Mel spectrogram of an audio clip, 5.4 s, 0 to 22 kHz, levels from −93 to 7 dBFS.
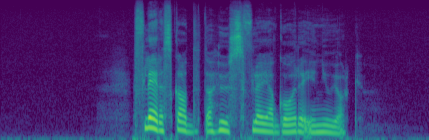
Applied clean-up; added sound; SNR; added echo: none; none; none; none.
